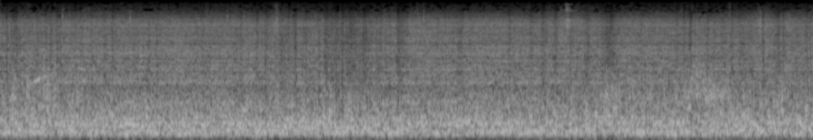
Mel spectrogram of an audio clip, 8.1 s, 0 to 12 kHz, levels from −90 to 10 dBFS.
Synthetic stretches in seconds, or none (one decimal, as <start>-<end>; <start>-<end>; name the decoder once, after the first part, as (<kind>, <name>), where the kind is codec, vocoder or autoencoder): none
